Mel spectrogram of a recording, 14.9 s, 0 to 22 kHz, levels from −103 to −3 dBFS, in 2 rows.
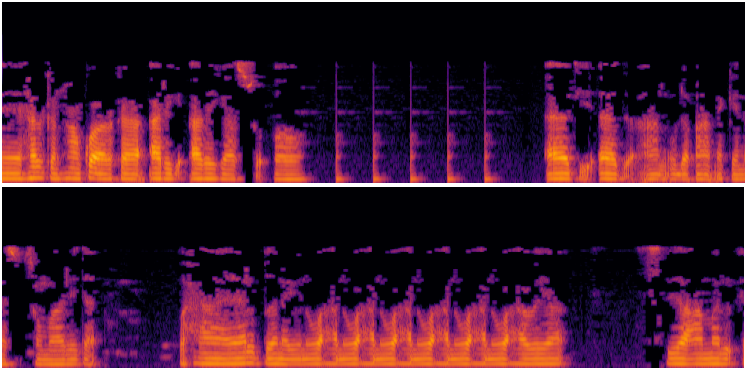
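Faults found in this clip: Dull, watery speech throughout, nothing above 5.6 kHz, swirly smearing. Likely MP3 compression at a very low bitrate, near 17 kbps; encoder drops treble and weak bands.

Machine-gun stutter at 3.34–5.20 s, after "arka ariga arigas oo", before "aad iyo aad aan", and at 10.77–12.63 s, after "badan ayu nagu". A 0.37 s segment repeats five times at 2.69 Hz. System hang loop: output kept cycling a ring buffer that fits 16384 samples.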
